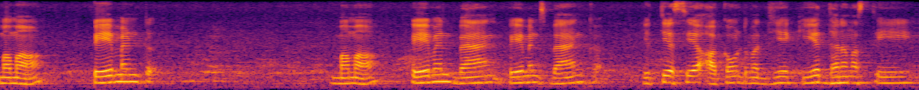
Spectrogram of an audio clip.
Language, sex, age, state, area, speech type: Sanskrit, male, 45-60, Tamil Nadu, rural, read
